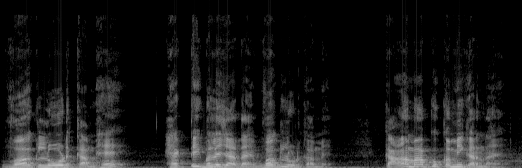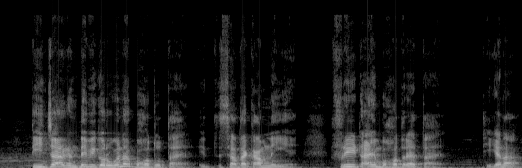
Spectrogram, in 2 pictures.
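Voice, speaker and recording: A man's voice: high voice, very animated, a little fast, fairly bright tone. A young man coaching exam students in a chatty, explaining way, often checking that they follow. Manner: chatty, repeats "theek hai na" to check understanding. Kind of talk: casual explainer talk to students.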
